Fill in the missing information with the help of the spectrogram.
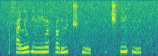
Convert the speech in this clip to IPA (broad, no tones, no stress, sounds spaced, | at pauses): ħ ɐ l ɵ ɡʷ ẽ ŋʷ ĩ ħ o ɾ ʉ t͡ʃʰ ʉ | t͡ʃʰ ĩ p ʉ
